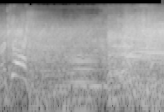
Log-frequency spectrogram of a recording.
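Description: An energy beam fires with a rising whoosh.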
